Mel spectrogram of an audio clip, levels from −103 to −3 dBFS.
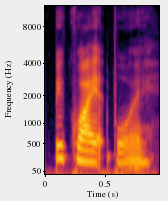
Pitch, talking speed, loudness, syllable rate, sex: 190 Hz, 190 wpm, -18 LUFS, 3.8 syllables/s, female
